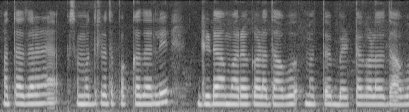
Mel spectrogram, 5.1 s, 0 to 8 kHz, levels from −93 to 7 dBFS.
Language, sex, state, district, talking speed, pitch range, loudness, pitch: Kannada, female, Karnataka, Dharwad, 70 wpm, 220-230 Hz, -15 LUFS, 225 Hz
